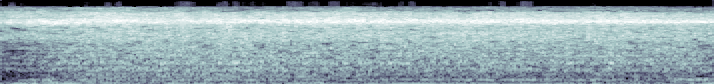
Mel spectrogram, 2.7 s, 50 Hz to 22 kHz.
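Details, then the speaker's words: Chevy Express V8, about 330,000 miles, number 1 cylinder walls scored and leaking compression, after ring-freeing additive treatment, PCM still logs occasional misfires; smooth, even rev with faint regular purge valve tick, no bottom end noise; normal rev. "the Revit it sounds sounds fine there's no bottom end noise or anything"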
